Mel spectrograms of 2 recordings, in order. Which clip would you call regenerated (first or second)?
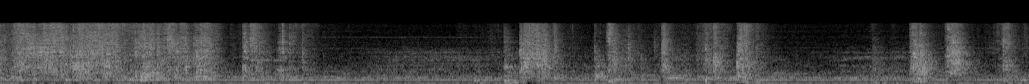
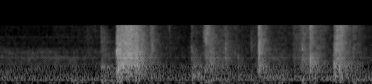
second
